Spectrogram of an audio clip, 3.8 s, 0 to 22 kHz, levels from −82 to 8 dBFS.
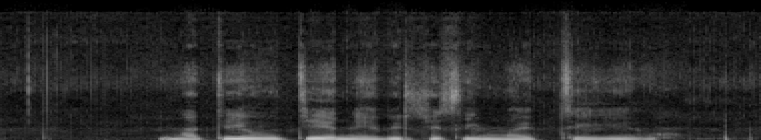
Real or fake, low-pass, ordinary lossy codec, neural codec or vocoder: fake; none; none; codec, 44.1 kHz, 2.6 kbps, SNAC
